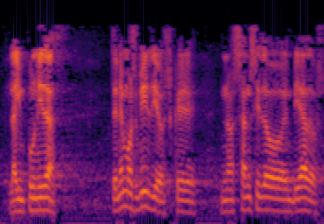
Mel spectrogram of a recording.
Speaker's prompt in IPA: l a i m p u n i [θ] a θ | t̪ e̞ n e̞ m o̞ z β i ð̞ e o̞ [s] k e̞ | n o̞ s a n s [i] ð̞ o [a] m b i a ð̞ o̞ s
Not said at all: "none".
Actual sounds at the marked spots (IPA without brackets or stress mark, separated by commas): ð, s, i, e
